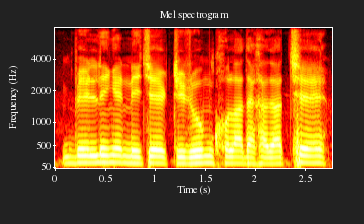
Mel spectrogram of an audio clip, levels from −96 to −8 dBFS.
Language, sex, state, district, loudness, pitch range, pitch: Bengali, male, West Bengal, Cooch Behar, -12 LUFS, 130-145 Hz, 135 Hz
